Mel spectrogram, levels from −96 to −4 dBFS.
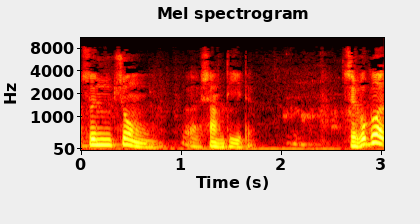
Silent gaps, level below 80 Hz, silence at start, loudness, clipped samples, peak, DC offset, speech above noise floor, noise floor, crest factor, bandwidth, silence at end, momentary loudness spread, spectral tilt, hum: none; -48 dBFS; 0 s; -25 LUFS; under 0.1%; -6 dBFS; under 0.1%; 21 dB; -43 dBFS; 20 dB; 8.4 kHz; 0 s; 23 LU; -7.5 dB/octave; none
